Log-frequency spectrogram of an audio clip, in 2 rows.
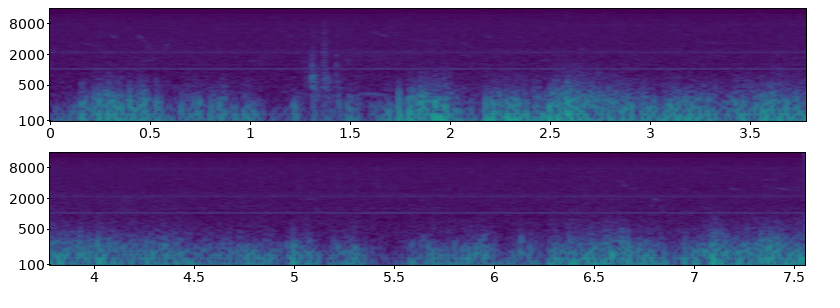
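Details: Wild lions of the Shish Brothers coalition, including Casper the white lion, Mfowethu, Casanova and Footloose, roaring near Nsemani Dam on the H7 in Kruger National Park, South Africa: deep, rumbling low pulses that swell and fade in steady succession.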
